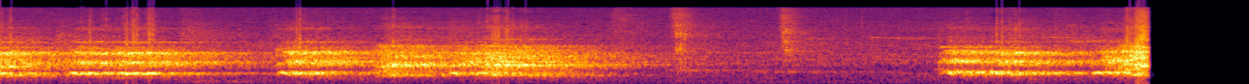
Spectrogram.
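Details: Dog barks in short clusters of harmonic barks with a quieter stretch midway, then a final burst ending abruptly in silence.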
